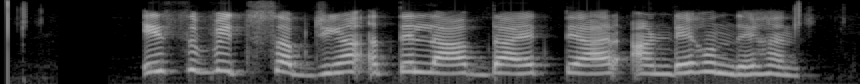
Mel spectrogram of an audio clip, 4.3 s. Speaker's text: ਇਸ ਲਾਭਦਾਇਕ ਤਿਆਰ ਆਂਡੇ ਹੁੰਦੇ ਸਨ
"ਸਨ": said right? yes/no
no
